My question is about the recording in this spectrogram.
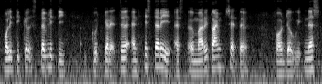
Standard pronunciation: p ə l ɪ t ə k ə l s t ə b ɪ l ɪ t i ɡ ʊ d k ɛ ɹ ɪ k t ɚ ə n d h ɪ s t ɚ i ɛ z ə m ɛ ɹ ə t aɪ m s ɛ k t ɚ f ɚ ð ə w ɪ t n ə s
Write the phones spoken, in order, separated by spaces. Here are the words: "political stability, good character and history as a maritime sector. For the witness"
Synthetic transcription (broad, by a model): p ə l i t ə k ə l s t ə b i l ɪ t i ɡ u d k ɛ ɹ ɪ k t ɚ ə n h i s t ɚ i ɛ s ə m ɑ ɹ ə t aɪ m s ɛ t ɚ f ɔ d ə w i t n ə s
